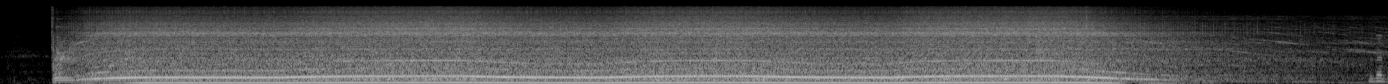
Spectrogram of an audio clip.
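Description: A 2000 Samsung Wide Clean vacuum cleaner switches on abruptly and runs loud and close with a steady motor whine that wavers slightly in pitch, then winds down near the end.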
